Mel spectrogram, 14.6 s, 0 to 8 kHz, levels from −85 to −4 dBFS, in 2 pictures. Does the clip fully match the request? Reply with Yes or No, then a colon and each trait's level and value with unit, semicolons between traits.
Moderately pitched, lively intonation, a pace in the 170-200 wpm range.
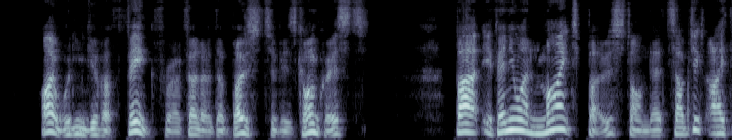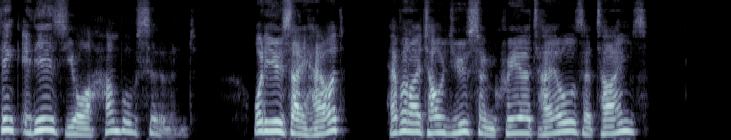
Yes: medium, 160 Hz; wide, 6.2 semitones; average, 180 wpm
